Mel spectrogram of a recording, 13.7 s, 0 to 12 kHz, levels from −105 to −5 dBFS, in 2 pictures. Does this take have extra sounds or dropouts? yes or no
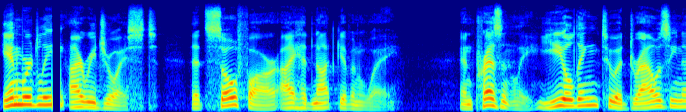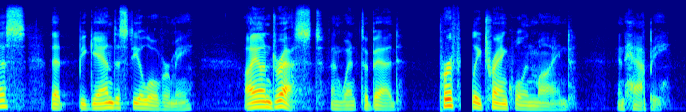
yes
